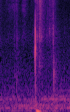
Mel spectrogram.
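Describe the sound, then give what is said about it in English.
Tarot cards being shuffled: a single soft, brief riffle of cards, faint against a quiet background. “And I still continue, as I'm shuffling the cards, to be present.”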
